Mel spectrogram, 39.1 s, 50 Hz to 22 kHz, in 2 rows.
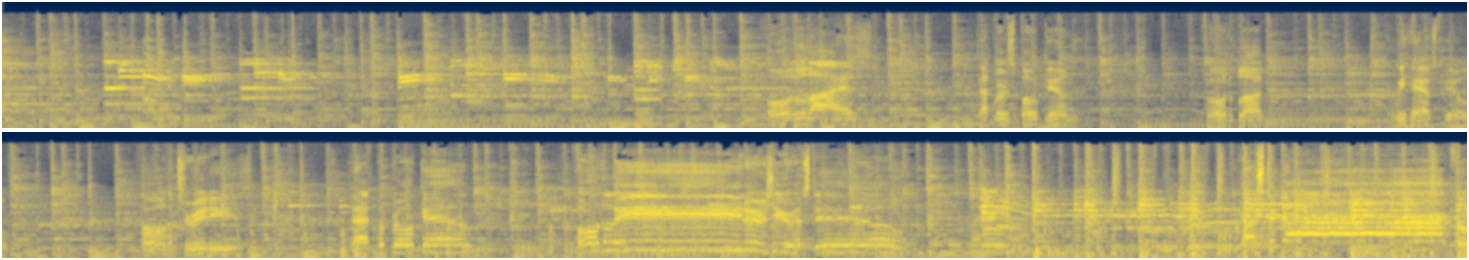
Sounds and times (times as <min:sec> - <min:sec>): Music: 0:00.0 - 0:39.0.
